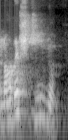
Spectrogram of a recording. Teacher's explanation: mas é tipo um tzinho, que é um espraiamento do S que vem antes, do S palatalizado, chiado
